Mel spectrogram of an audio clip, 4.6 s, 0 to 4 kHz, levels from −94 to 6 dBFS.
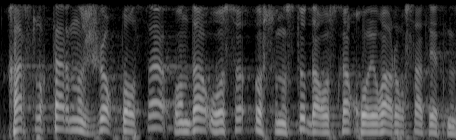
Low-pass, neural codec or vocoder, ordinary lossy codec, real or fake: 3.6 kHz; none; none; real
